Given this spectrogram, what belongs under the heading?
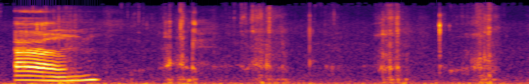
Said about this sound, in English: Now you're getting the full chew. Okay. It's not... Okay, it came from a bakery. Was it an Italian bakery? No. Okay, just a bakery. It sounds like crunchier than like a croissant or like a muffin.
